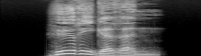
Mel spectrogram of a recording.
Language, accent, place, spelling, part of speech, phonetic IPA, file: German, Germany, Berlin, hörigeren, adjective, [ˈhøːʁɪɡəʁən], De-hörigeren.ogg
- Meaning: inflection of hörig: 1. strong genitive masculine/neuter singular comparative degree 2. weak/mixed genitive/dative all-gender singular comparative degree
